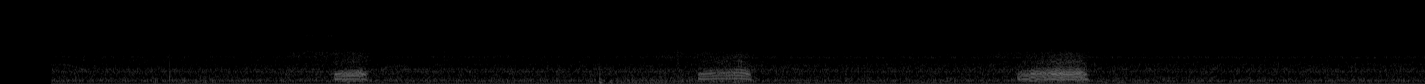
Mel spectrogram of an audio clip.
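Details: Sleeping Maltese dog snoring indoors: three rough, breathy snores at roughly three-to-four-second intervals, each lasting under a second and rising above a steady low background hum.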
